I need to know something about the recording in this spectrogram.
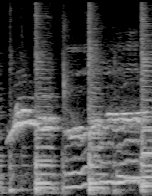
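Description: Acoustic guitar strummed in an even rhythm, with someone whistling a melody over it in a high, clear line that rises near the start.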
